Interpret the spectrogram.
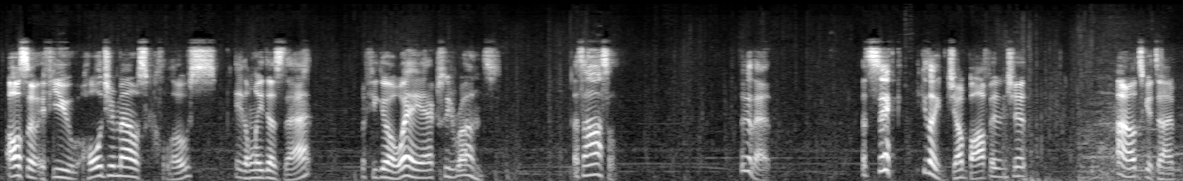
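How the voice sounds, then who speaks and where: A young man casually talking through his game character, laid-back and excited, his voice worn and going hoarse from a cold. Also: sits high, moderate pace, long pauses, no room sound. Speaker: gaming channel host. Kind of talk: casual gameplay commentary.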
